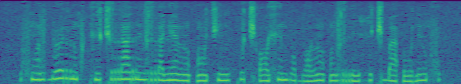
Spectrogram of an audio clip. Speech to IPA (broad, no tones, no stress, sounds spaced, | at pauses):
xʷ ã v b ə˞ r õ xʷ kʲ u t͡ʃ r a r ĩ v r a lʲ ã l õ ʔ ɔ̃ t͡ʃ ĩ v kʷ i t͡ʃ ʔ ɔ xʲ õ b ɔ b ɔ l õ ʔ õ v r i h i t͡ʃ ɓ a ʔ u ɗ ĩ xʷ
